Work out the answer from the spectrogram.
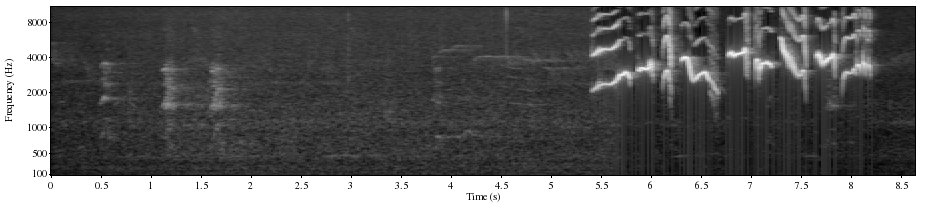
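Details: Female oriental magpie-robin, newly wild-caught, singing to stir up males: faint scattered chirps and noise for five seconds, then a loud burst of rapid whistled, warbling phrases with sharp up-and-down notes near the end.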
